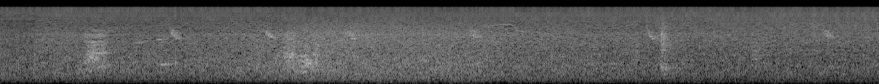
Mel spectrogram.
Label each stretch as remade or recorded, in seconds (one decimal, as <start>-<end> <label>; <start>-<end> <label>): 0.0-8.8 recorded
